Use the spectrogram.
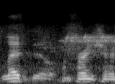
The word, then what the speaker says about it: Leadville: yeah i called it leedville but it's pronounced leadville i'm pretty sure it's leadville because they mined there because it was a mining town of lead yeah makes sense to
